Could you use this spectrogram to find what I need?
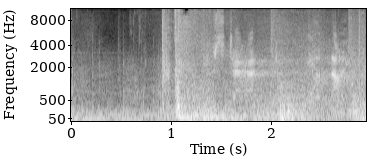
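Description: A blast bursts with crackling sparks.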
